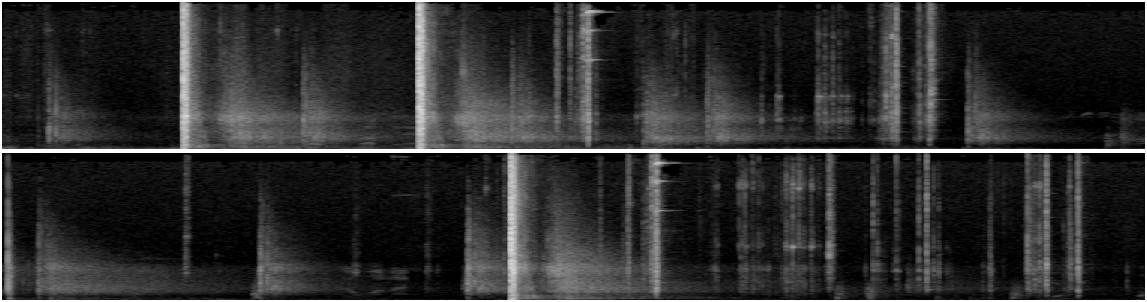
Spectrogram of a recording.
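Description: Three loud centrefire rifle shots, the first two about a second and a half apart and the third about eight seconds later, each followed by a short tail of echo, with fainter pops and clicks between them.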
